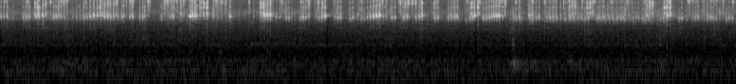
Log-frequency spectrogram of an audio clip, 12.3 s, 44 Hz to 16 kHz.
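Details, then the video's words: Crickets, live, give a dense high trilling chorus of chirps, uneven bursts overlapping with almost no pause, a continuous shimmering insect sound. "Live Crickets 60min "Natural Sound""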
